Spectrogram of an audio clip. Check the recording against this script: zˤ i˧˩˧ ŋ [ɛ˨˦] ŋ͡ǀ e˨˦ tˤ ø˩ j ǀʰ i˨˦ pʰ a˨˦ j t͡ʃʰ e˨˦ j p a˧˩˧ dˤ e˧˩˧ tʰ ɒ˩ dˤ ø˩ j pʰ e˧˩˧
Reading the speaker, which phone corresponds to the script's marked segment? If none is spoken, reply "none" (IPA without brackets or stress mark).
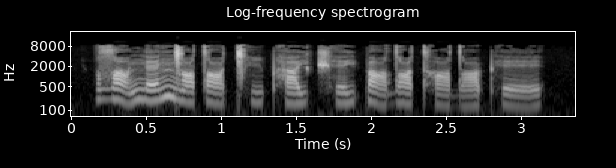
ɛ˨˦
